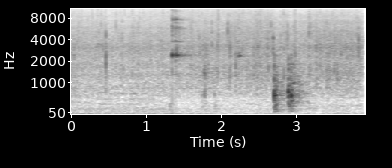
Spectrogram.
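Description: Veg noodles stir-fried with masala and garam masala in a pan: a continuous hiss of frying under irregular scraping and tossing strokes, with a couple of louder clattering knocks.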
